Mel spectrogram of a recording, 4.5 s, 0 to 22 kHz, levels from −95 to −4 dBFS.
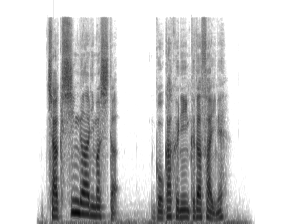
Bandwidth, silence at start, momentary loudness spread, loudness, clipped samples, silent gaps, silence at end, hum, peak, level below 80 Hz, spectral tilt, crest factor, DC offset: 16.5 kHz; 0.7 s; 14 LU; -17 LUFS; under 0.1%; none; 1.05 s; none; 0 dBFS; -46 dBFS; -5 dB/octave; 20 dB; under 0.1%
